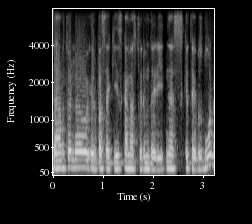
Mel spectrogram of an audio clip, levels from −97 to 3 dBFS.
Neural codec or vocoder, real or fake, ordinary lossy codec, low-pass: none; real; Opus, 16 kbps; 7.2 kHz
